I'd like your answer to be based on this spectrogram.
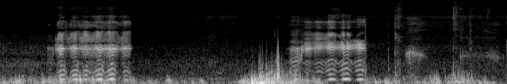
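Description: A person imitates a goat with two drawn-out, wavering bleats on a windy outing at Karaburun during a storm. A rough burst of noise and low voices fall between the calls.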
